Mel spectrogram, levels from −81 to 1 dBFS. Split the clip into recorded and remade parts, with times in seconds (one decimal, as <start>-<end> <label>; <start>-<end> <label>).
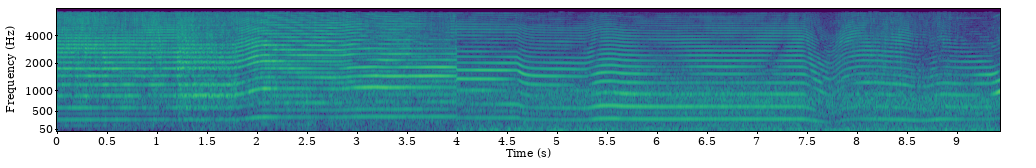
0.0-1.2 recorded; 1.2-1.8 remade; 1.8-9.4 recorded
